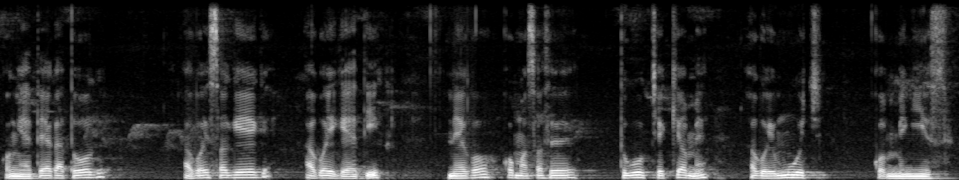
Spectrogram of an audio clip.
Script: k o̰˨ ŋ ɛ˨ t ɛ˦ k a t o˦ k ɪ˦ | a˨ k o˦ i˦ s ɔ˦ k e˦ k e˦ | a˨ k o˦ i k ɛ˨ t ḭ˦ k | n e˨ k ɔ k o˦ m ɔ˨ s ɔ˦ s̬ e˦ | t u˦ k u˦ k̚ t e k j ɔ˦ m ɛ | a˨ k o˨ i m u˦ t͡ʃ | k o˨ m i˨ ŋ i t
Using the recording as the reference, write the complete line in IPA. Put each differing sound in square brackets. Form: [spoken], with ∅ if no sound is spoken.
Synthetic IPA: k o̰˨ ŋ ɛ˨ t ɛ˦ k a t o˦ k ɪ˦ | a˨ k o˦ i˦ s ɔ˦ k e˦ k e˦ | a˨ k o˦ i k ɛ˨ t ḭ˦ k | n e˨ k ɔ k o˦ m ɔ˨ s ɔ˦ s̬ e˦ | t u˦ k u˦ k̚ [t͡ʃ] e k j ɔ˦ m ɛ | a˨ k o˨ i m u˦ t͡ʃ | k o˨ m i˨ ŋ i [s]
